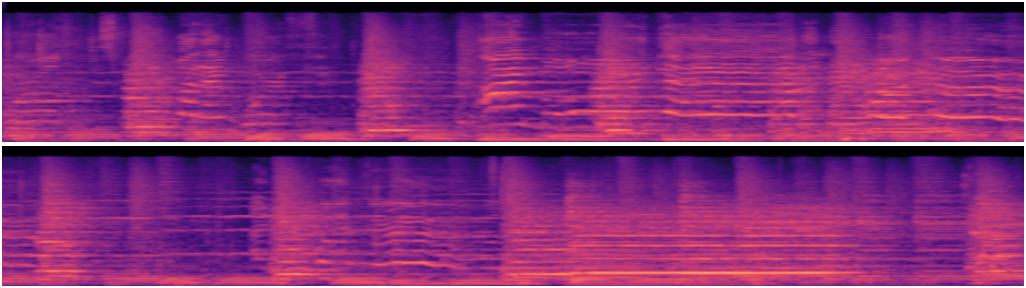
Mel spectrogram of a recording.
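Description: Live band playing swing-style dance music, with saxophones and drums, building to a long held note near the end.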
